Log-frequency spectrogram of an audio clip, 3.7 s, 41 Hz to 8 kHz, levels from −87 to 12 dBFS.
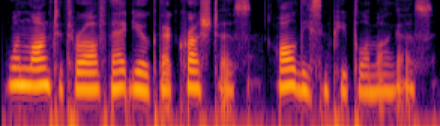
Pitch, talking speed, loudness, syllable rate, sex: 195 Hz, 245 wpm, -16 LUFS, 6.4 syllables/s, female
